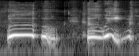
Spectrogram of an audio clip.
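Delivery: high, loud excited whoop. Real, not acted. Vlogger hyping up a creator she watches, loud high whoop. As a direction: whoop like a fan cheering. Cheering about Cobra.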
